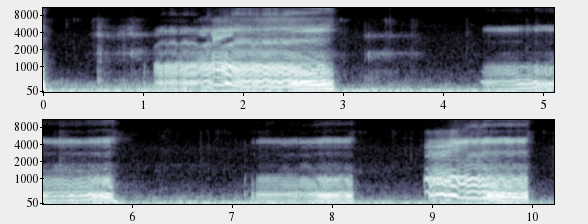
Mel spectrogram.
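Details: Tame fox outdoors in falling snow, leading the person toward a field; four drawn-out, whining, wavering vocalisations with bending tones, each lasting one to two seconds, separated by short quiet gaps.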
